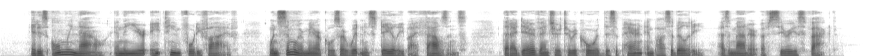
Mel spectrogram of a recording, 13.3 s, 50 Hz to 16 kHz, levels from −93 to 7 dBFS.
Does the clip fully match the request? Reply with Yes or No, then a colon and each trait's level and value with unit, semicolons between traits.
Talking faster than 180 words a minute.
No: average, 140 wpm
